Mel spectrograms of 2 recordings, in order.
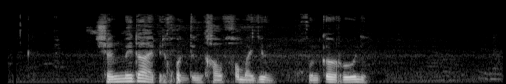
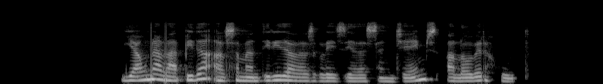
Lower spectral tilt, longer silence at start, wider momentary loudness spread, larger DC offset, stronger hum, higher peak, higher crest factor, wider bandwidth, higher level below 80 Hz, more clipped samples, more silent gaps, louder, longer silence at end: about the same, -6 dB/octave vs -5.5 dB/octave; second, 0.95 s vs 1.2 s; about the same, 11 LU vs 9 LU; neither; neither; first, -2 dBFS vs -12 dBFS; about the same, 20 dB vs 18 dB; first, 11.5 kHz vs 7.8 kHz; first, -56 dBFS vs -64 dBFS; neither; second, none vs 4.42-4.46 s, 5.18-5.24 s; first, -21 LUFS vs -27 LUFS; first, 1.4 s vs 0.75 s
